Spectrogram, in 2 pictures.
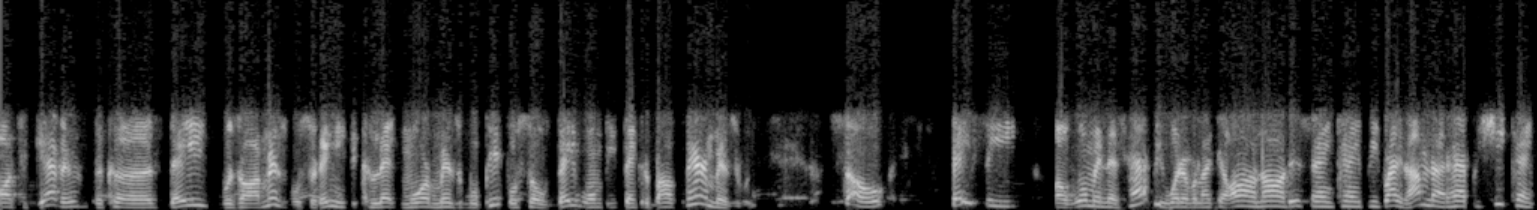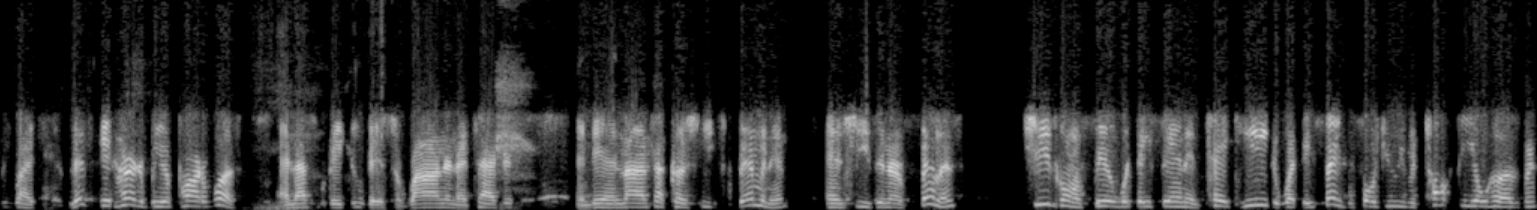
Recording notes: Catholic Alpha Radical LIVE Show. Your LIVE calls.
